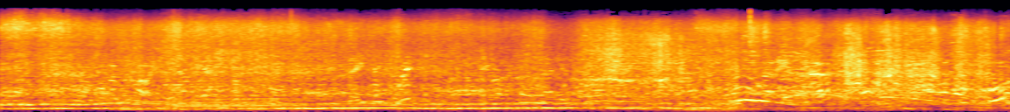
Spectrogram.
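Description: Reliant Robin race cars' engines running and revving around the track, with tyres skidding, and voices heard over them.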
